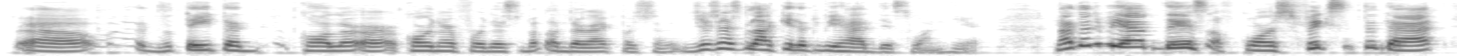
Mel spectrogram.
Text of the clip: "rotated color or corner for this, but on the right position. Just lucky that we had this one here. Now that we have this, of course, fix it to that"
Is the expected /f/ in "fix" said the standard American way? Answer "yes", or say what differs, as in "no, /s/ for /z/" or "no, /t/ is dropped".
yes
